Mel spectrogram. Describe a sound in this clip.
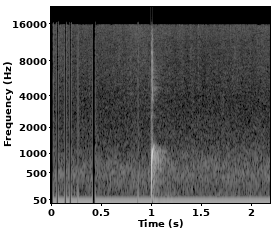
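A short electronic zap sounds as a glowing bolt flies.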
